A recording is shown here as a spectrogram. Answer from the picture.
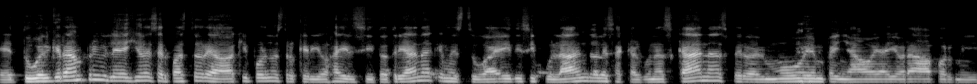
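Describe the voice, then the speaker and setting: A man's medium-pitched voice with ordinary pitch variation and hardly any pauses, in a dry, close sound with no echo. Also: fairly quick pace. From Colombia, Ibagué (Tolima). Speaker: interview guest, mathematician. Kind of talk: casual interview.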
